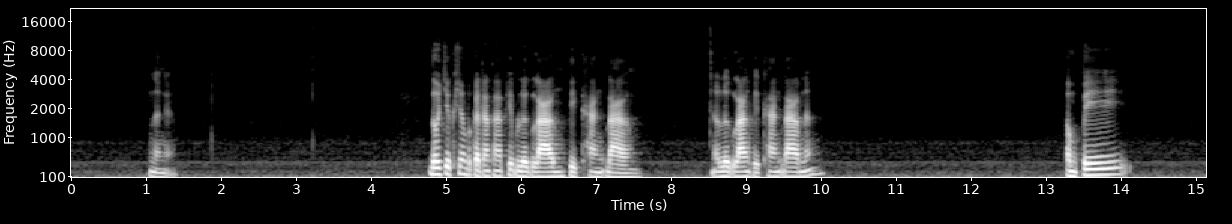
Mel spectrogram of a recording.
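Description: A man speaks calmly in short phrases, close to a microphone, with pauses between.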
